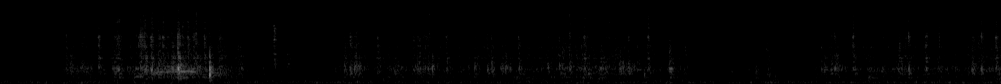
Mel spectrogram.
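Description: Domestic electric sewing machine stitching through several layers of cotton and flannel, running in three short bursts with brief stops between them.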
